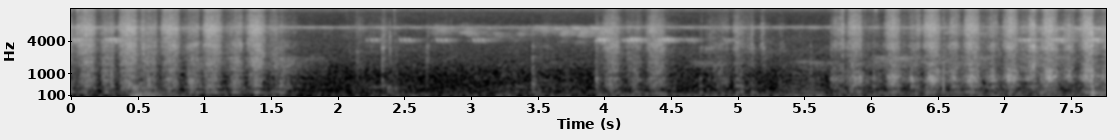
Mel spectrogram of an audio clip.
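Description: Peeled raw cassava being grated on a plastic box grater: quick rasping strokes, thinning out and fainter in the middle, then coming faster again near the end.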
